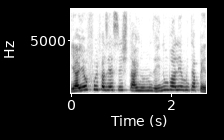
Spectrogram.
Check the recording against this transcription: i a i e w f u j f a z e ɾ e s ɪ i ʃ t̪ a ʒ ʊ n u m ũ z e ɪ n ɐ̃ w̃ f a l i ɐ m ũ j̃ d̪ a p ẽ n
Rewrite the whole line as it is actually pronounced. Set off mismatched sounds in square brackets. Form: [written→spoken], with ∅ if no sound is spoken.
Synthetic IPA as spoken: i a i e w f u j f a z e ɾ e s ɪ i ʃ t̪ a ʒ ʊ n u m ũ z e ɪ n ɐ̃ w̃ [f→v] a l i ɐ m ũ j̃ [d̪→t̪] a p ẽ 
